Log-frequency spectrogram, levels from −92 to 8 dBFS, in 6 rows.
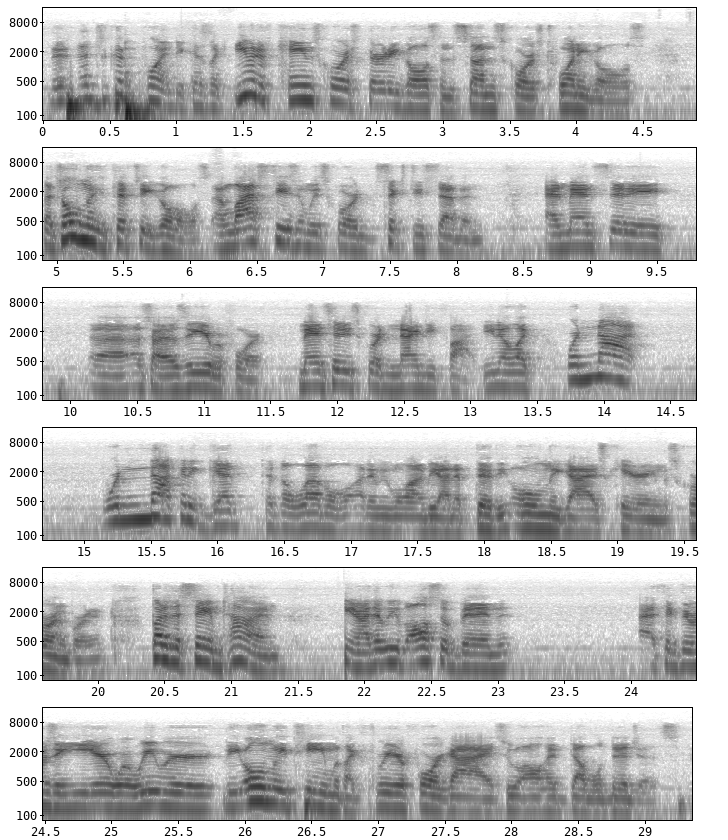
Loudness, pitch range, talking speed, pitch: -23 LUFS, 120-155 Hz, 215 wpm, 135 Hz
